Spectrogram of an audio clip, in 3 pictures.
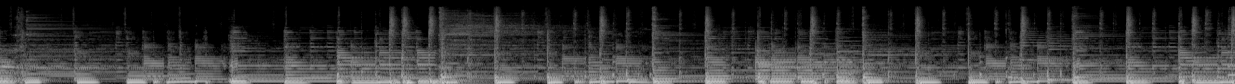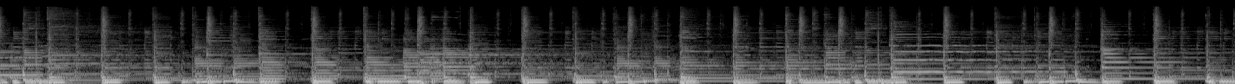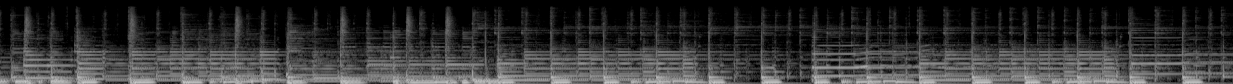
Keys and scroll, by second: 1.2 super+c, 25.2 super+d, 27.4 super+d, 30.4 super+d, 32.8 super+d, 36.5 super+d.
